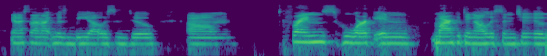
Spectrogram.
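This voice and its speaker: Speaking at a fairly slow pace, a woman has a bright, sharp tone and a medium pitch. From Jamaica. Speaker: singer-songwriter. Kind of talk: interview answer.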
